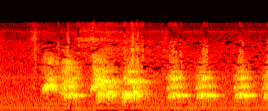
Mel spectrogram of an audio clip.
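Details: Pet dog Wasabi gives weird barking in response to weird sounds, head tilted: a quick run of short, rough, moaning yelps, about six in three seconds, indoors.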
